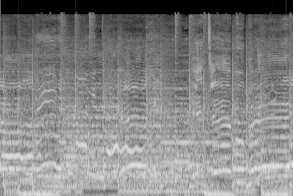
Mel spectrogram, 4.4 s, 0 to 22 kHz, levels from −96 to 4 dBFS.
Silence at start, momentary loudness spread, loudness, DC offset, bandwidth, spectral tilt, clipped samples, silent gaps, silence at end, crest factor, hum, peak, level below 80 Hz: 0 s; 2 LU; -11 LUFS; under 0.1%; 17 kHz; -4.5 dB/octave; under 0.1%; none; 0 s; 10 dB; none; 0 dBFS; -20 dBFS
